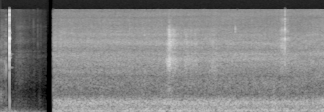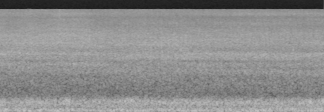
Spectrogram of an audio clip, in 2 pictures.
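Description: Small waterfall rushing over rocks: a steady, even, low-pitched rush of water that starts suddenly about a second in.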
